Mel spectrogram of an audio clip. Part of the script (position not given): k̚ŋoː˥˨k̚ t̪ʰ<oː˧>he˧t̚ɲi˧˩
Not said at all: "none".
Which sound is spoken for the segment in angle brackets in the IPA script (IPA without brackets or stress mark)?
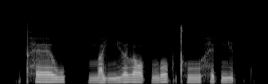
uː˧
